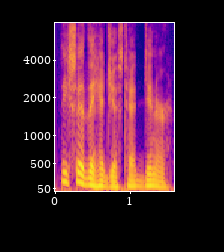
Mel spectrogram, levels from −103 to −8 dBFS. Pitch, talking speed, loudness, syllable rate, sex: 105 Hz, 265 wpm, -16 LUFS, 5.7 syllables/s, male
